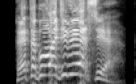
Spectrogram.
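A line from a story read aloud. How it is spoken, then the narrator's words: Yelling. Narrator (Russian): Завопил я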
